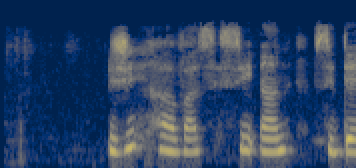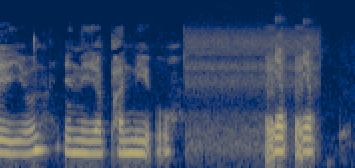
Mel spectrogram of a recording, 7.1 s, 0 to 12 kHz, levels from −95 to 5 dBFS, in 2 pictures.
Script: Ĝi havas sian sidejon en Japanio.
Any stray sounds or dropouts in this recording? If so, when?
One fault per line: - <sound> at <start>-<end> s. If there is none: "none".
- laugh at 6.2-6.7 s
